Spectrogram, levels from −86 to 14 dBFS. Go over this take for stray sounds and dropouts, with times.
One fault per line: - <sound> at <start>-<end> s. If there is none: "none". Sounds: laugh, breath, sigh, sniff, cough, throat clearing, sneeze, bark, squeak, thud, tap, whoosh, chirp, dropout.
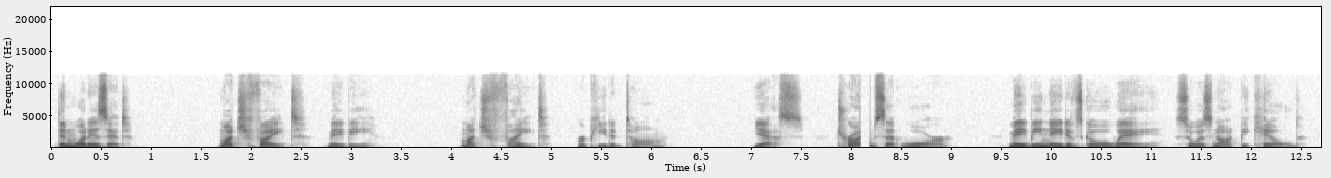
- dropout at 8.1-8.2 s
